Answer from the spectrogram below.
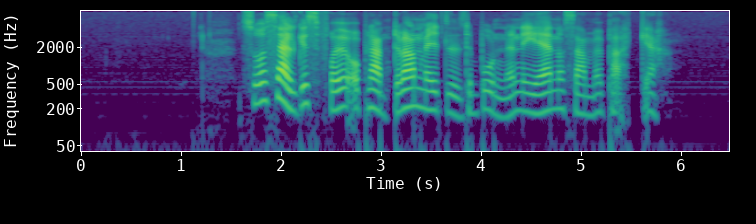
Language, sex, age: Norwegian, female, 24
